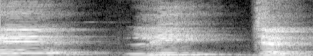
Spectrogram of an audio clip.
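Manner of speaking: Intelligent very slow, in four separate pieces; syllable by syllable. Shown as a demonstration. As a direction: pause after each syllable of intelligent: in, te, li, jent. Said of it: "चार बार पे बोला ना".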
